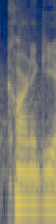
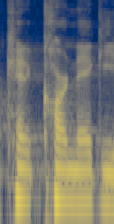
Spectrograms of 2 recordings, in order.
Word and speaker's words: Carnegie: So number five, the album is Dave Brubeck Live at Carnegie Hall, or Carnegie Hall, however you want to pronounce it.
